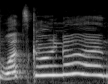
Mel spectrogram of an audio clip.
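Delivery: high-pitched excited voice. Retelling her mom answering a late-night phone call: imitating mom's high-pitched voice. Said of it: "so high pitched".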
